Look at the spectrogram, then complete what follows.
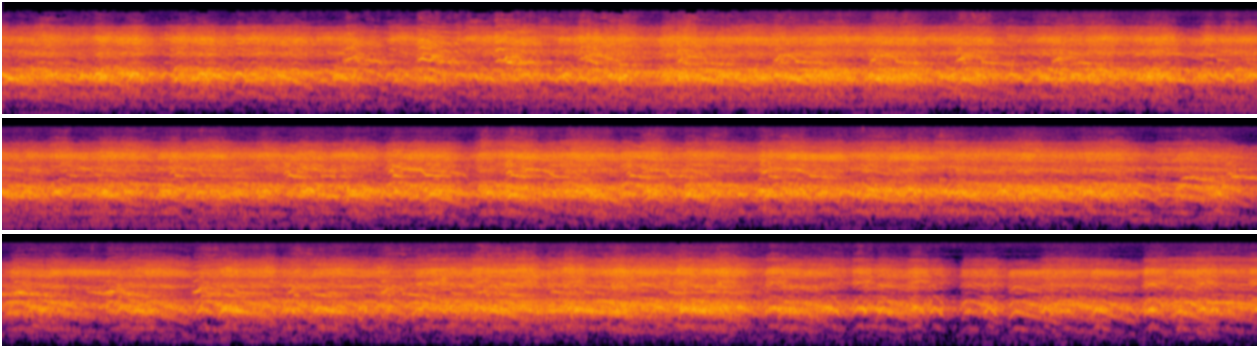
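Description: A large flock of crows cawing all at once, many overlapping calls that never stop: crows mobbing a red-shouldered hawk.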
